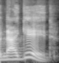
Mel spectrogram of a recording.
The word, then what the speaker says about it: nagid: So you see naged or nagid that's the Israeli pronunciation of this but we see a commander civil military or religious.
